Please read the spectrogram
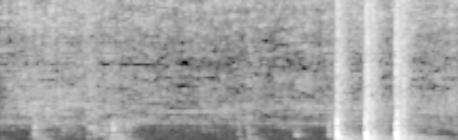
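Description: Mutton and spice masala sizzling in a pot while a wooden spoon stirs and scrapes through it with soft thuds, then three sharp knocks of the spoon against the pot near the end.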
